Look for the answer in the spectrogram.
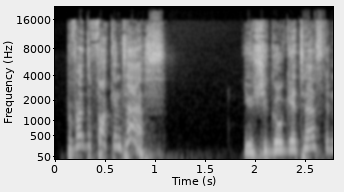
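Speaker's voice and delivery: exasperated outburst; fed-up rant voice; angry. Real, not acted.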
